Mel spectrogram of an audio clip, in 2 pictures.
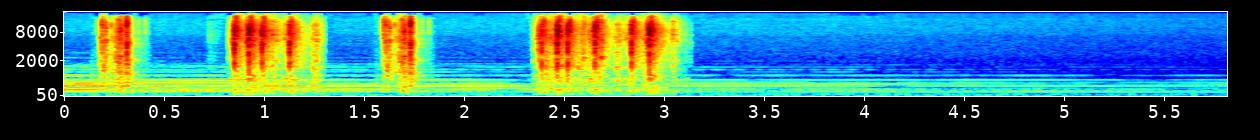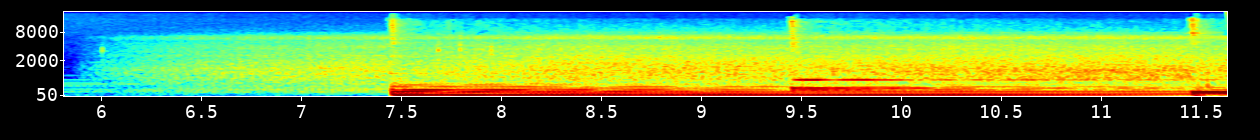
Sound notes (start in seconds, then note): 0.8 typewriter clicking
